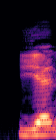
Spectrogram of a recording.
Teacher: या के ऊपर ज़बर, आगे नून मुशद्दद है, या को नून से मिलाकर गुन्ना करेंगे। नून मुशद्दद में हमेशा गुन्ना होता है। यन, नून के ऊपर ज़बर, बगैर खींचे पढ़ेंगे ना।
